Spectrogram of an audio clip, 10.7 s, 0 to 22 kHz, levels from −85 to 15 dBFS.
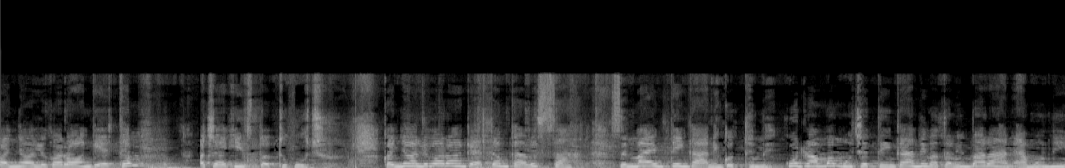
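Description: A speech clip with HE-AAC compression damage running through its whole length. The damage is plainly audible. The treble reaches high but is not genuine. S sounds come out gritty and metallic, with a lispy edge. That points to spectral band replication: the upper band is rebuilt by copying lower bands upward, so its harmonics fail to line up. Nothing is heard above 12.3 kHz. The likely cause is HE-AAC at a very low bitrate, around 16 kbps.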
